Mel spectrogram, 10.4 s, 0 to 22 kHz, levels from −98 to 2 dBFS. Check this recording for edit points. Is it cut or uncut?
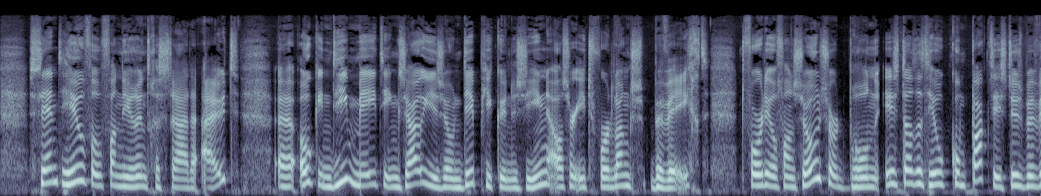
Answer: cut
